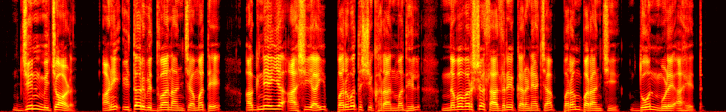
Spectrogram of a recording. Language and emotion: Marathi, neutral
